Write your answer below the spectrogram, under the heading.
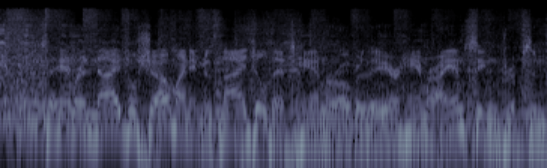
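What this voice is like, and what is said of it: Usual voice. Nothing is said of it.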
